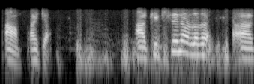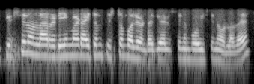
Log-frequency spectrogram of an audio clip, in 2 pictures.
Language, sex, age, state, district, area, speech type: Malayalam, female, 45-60, Kerala, Idukki, rural, conversation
